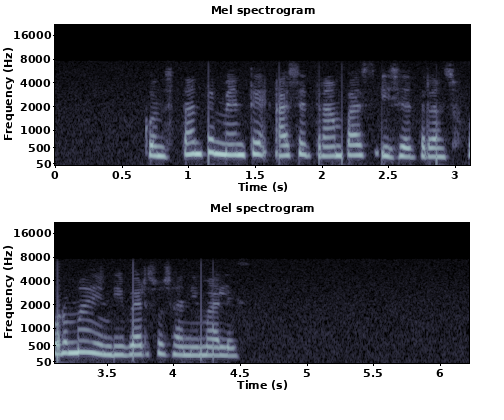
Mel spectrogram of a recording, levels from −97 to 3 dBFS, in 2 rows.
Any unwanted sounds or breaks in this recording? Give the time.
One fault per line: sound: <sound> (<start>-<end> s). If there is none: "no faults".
no faults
